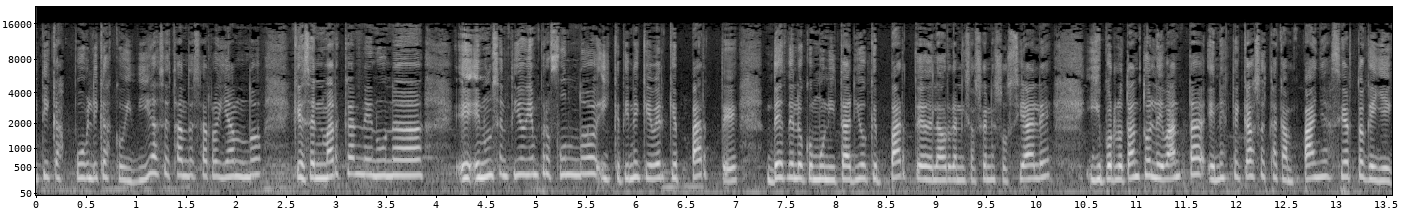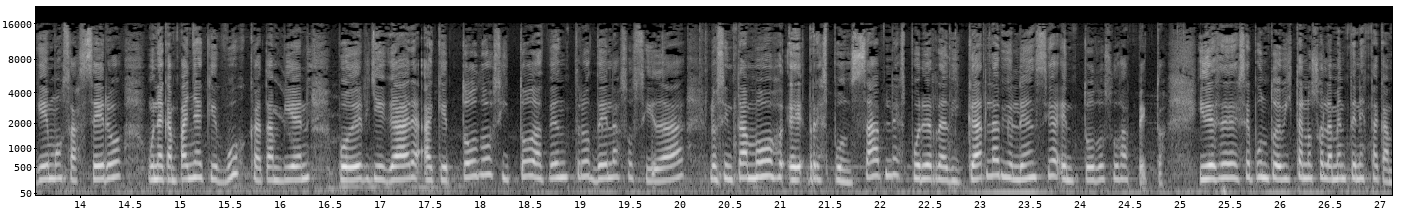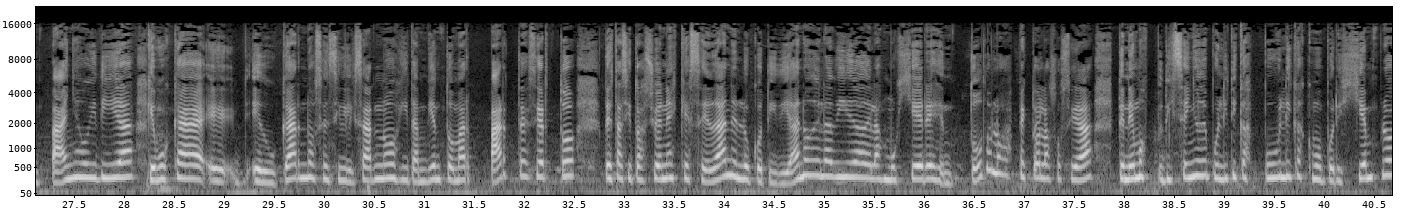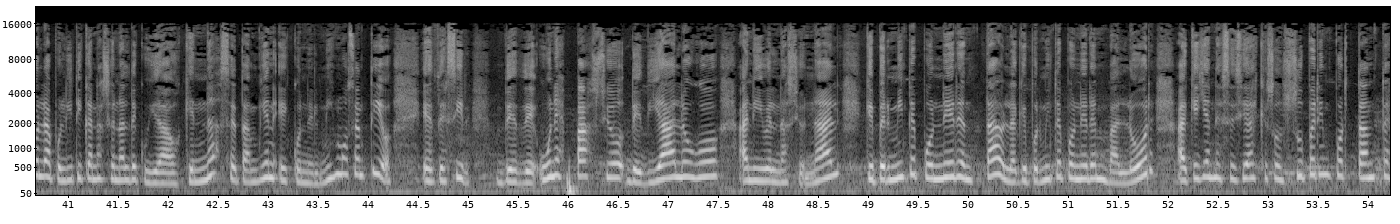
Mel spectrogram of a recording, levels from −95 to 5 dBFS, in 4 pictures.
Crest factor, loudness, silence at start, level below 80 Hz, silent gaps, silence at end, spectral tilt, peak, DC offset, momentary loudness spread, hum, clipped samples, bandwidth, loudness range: 18 dB; -18 LUFS; 0 s; -44 dBFS; none; 0 s; -3 dB/octave; 0 dBFS; under 0.1%; 7 LU; none; under 0.1%; 16.5 kHz; 3 LU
